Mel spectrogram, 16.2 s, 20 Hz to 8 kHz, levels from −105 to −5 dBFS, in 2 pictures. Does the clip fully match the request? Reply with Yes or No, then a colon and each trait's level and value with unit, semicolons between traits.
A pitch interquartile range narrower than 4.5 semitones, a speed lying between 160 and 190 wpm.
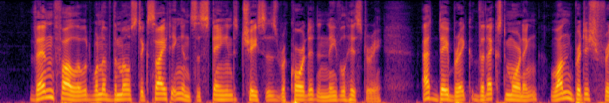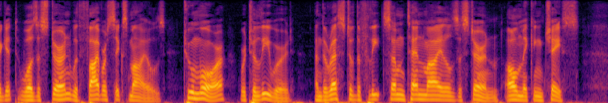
Yes: average, 3.1 semitones; average, 175 wpm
